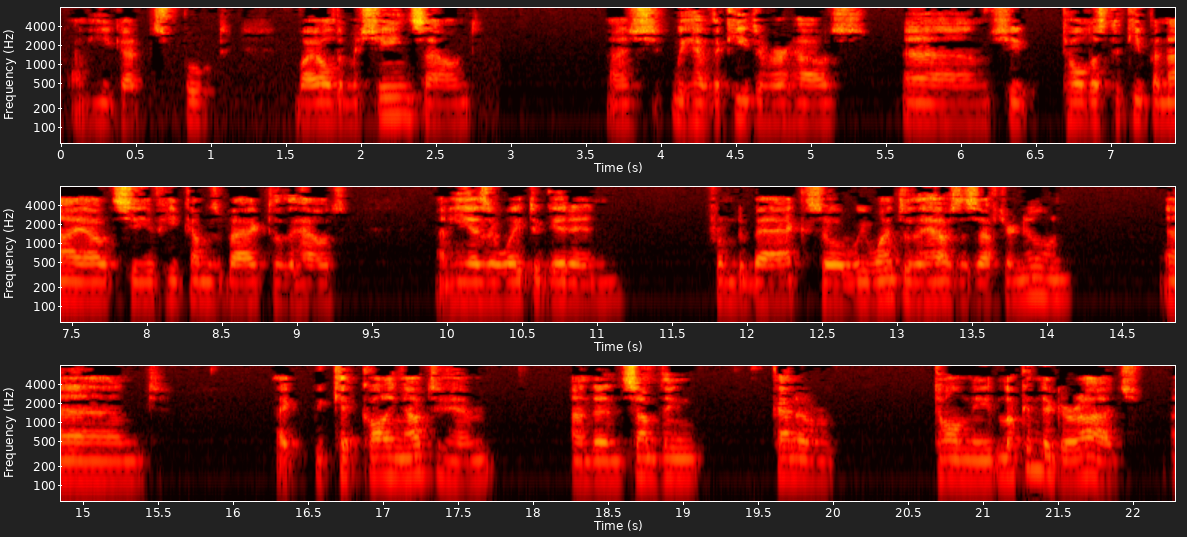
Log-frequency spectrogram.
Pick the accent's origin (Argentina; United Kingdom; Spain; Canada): Argentina; moved away; I was born and raised in Argentina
